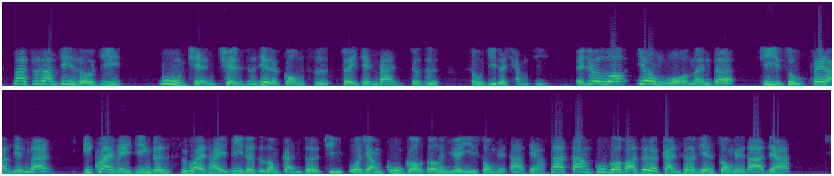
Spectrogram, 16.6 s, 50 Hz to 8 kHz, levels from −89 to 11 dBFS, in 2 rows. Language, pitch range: Chinese, 155-225 Hz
